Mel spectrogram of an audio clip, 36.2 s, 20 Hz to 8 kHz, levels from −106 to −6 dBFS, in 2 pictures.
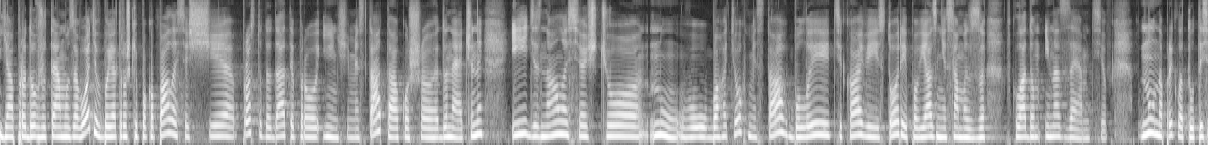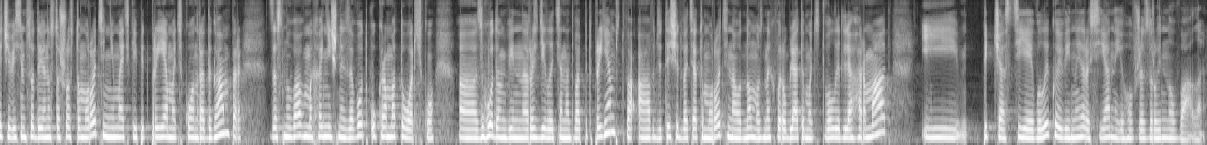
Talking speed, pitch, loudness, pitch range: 120 wpm, 200 Hz, -12 LUFS, 190-215 Hz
